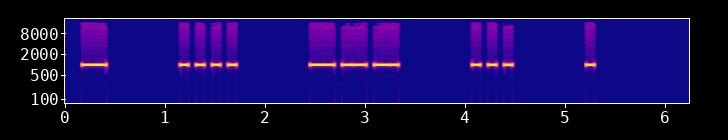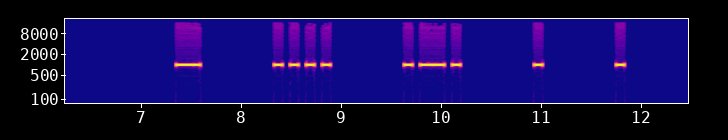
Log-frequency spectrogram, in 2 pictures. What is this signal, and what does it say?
Morse code, heard as a keyed tone, about 15 wpm, spaced as for 8 wpm, 1000 Hz. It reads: THOSE THREE
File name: qotdfiles / 8wpm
